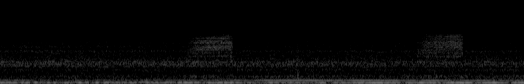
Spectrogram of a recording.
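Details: Evening live-cam owl bringing a gopher, March 18, 2016: two breathy, rasping screeches about two seconds apart, with a brief click between and a steady low electrical hum throughout.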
